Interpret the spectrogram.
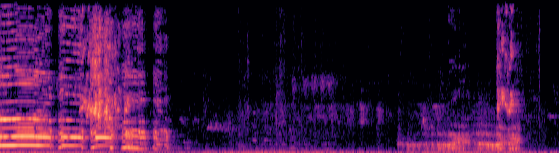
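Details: Kukuak Balenggek rooster, a singing chicken native to Solok, West Sumatra, ending a crow with rich, ringing harmonic notes over the first two seconds, followed by quiet background hum and scattered faint clucks.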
